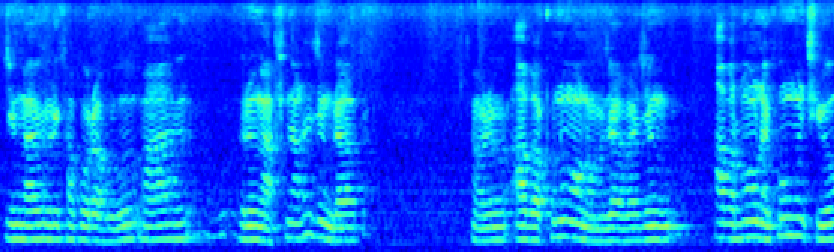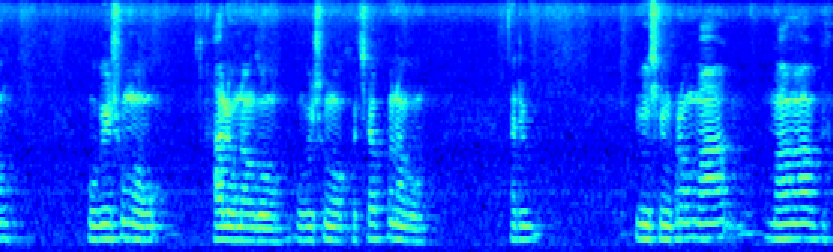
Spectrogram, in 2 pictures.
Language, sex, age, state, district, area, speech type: Bodo, male, 60+, Assam, Kokrajhar, rural, spontaneous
